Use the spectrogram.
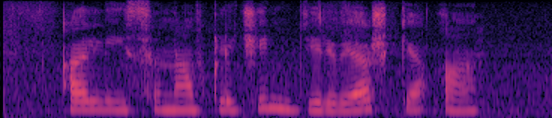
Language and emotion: Russian, neutral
